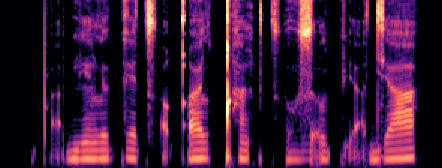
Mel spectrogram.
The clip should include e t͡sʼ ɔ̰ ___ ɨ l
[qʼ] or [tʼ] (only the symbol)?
qʼ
